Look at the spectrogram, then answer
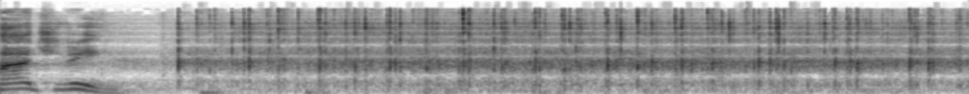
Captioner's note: audience applauding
